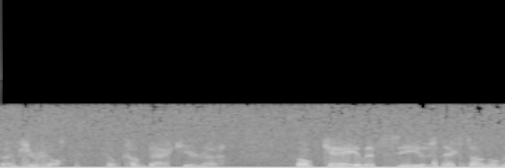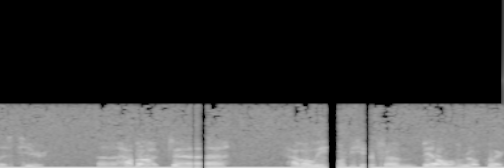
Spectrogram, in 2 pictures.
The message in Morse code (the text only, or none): none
